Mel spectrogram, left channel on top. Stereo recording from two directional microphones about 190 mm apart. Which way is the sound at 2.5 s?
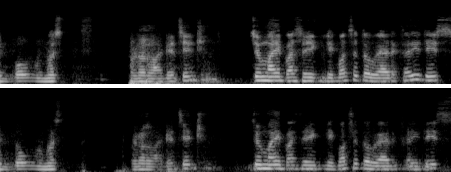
20° left (ahead or behind).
